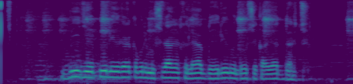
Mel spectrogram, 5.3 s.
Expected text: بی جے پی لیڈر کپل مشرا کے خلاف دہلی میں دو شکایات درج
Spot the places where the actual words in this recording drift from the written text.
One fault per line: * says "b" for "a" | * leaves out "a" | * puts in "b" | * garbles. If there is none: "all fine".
all fine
